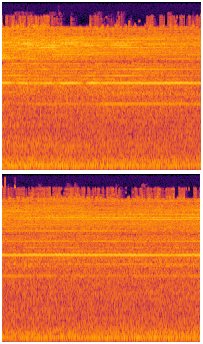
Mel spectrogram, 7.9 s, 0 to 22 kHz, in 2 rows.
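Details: Toyota Land Cruiser 80 series: a steady high whine with several thin fixed pitches above a low engine rumble. The source of the whine is not yet identified.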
